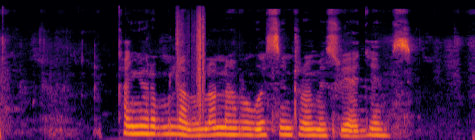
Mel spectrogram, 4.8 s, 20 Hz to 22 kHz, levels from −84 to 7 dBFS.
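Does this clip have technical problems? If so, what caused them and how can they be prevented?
Yes. From 1.77 to 2.06 s the speech has cable scratch noise on it, a dense, uneven burst of crackling and rustling about 5 dB quieter than the speech. It is likely caused by a worn cable or connector being moved, so that its contact resistance jumped about rapidly. On a waveform it shows as jagged, irregular spikes riding on the speech. A spectrogram shows ragged broadband vertical smears across that span. Replacing worn cables and securing connectors so they cannot shift during recording prevents it.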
